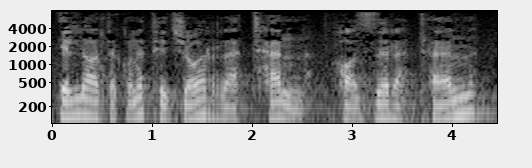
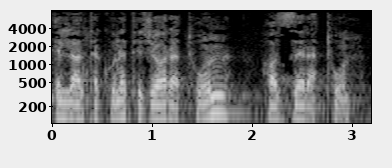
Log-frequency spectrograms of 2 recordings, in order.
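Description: First: The nouns end with the sound -an. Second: The nouns end with the sound -un.

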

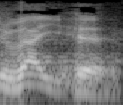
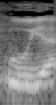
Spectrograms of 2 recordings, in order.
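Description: First: The suffix is said as 'wayh', ending in a consonant. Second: The suffix is said as 'uye', ending in a vowel. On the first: This is the Arabic form of the suffix. "تلفظ عربیش ویه" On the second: This is the Persian form of the suffix. "چیز فارسیش اویه است"

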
